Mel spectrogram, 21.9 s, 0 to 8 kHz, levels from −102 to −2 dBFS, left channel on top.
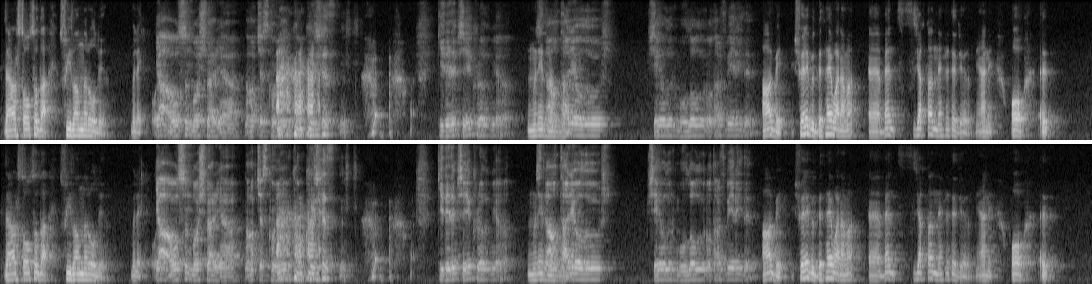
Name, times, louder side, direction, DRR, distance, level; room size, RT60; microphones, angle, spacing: voice 1, 0.1-2.1 2.6-3.5 5.5-6.4 7.2-8.1 8.4-8.5 10.6-11.4 15.2-17.1 17.4-17.9 18.3-21.0, left 3 dB, 70° left, 11 dB, 0.9 m, -31 dB
voice 2, 3.1-7.0 8.3-10.2 10.7-12.2 13.0-15.1, right 2 dB, 50° right, 2 dB, 2.7 m, -36 dB
24.5 x 14.0 x 3.7 m, 0.73 s
head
